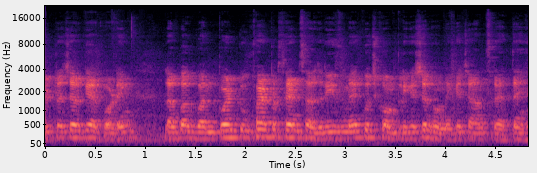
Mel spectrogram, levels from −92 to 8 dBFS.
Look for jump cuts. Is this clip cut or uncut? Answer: uncut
